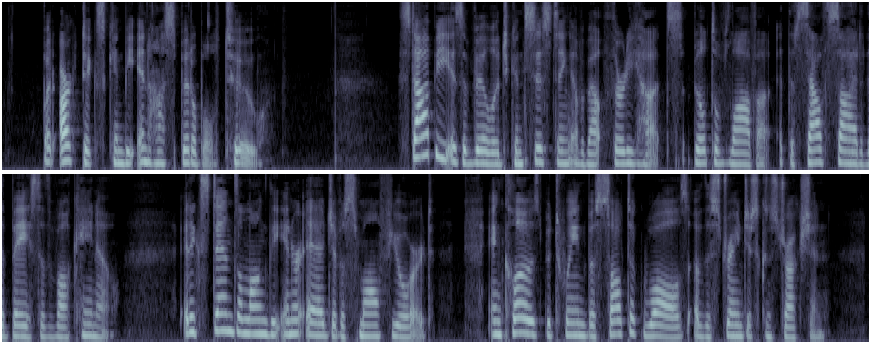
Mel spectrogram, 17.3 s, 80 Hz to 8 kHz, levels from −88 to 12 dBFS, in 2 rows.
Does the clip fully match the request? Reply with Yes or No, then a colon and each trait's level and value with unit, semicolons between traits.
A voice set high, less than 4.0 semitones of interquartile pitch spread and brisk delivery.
No: high, 210 Hz; average, 2.8 semitones; average, 160 wpm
